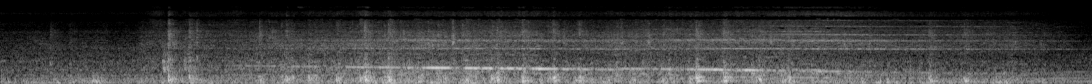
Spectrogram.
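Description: Southern Class 377 electric multiple unit running past at speed: fast, regular clatter of wheels over the rail joints, with a whine that falls in pitch as it goes by. The sound eases off near the end as the train clears.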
